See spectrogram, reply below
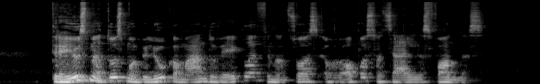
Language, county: Lithuanian, Kaunas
